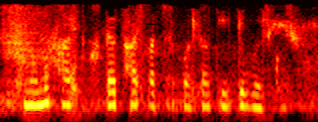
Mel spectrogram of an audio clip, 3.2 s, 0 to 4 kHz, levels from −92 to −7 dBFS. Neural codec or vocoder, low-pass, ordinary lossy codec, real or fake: codec, 32 kHz, 1.9 kbps, SNAC; 3.6 kHz; MP3, 24 kbps; fake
